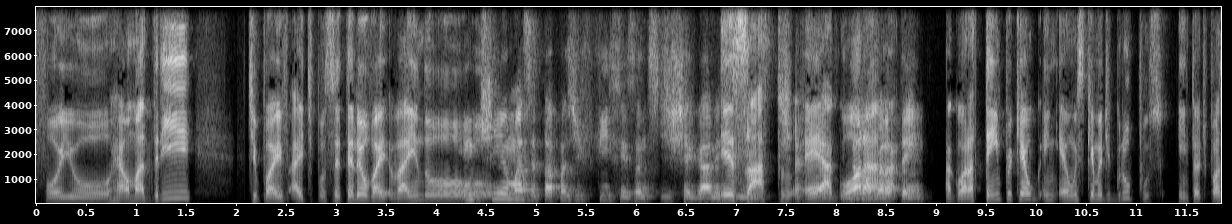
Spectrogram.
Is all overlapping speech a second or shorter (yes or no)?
no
